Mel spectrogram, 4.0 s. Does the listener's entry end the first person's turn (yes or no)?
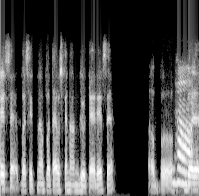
yes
